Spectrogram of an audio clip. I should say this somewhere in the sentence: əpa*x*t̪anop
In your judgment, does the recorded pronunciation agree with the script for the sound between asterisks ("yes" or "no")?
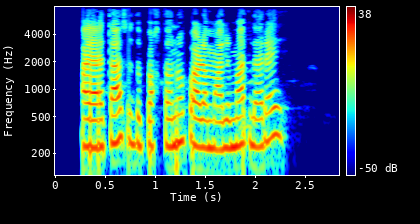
yes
